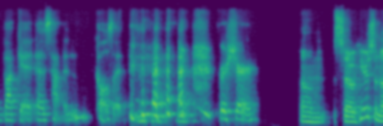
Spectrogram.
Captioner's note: laughter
